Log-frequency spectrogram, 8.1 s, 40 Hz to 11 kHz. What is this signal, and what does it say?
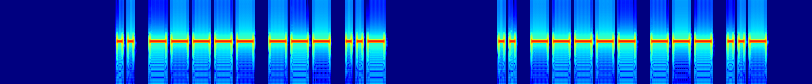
Morse code, heard as a keyed tone, about 22 wpm, 700 Hz. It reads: I0OU I0OU
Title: DXCC-100 Call Signs - 4 Characters - Repeated 2x - 22wpm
